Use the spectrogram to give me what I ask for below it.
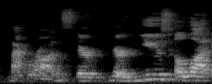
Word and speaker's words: macarons: know there is a lot of people doing macarons yes i'm gonna say it right but the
